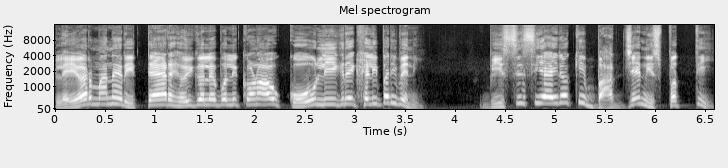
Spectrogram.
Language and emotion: Odia, disgusted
